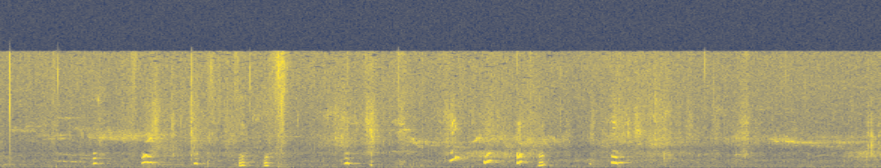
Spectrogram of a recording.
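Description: Young puppies whimpering and squeaking: a string of about a dozen short cries, each sliding up or down in pitch, between about one and six seconds in.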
